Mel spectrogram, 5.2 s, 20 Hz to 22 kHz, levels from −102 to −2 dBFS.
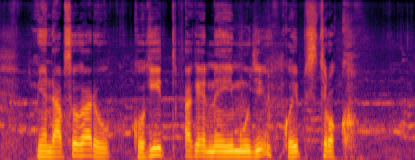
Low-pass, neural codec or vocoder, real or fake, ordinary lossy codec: none; vocoder, 44.1 kHz, 128 mel bands every 512 samples, BigVGAN v2; fake; none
